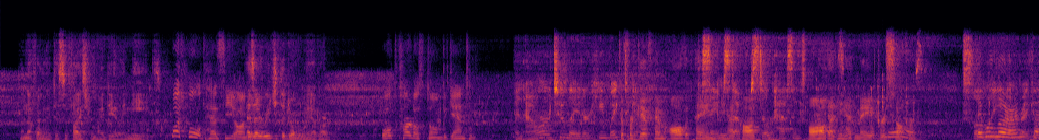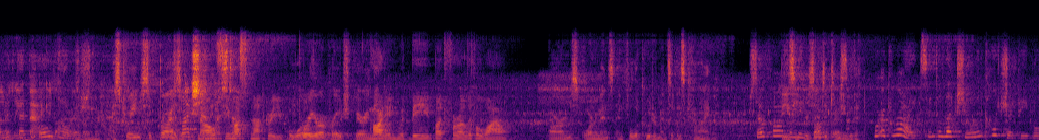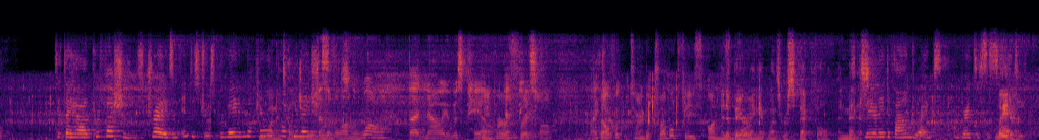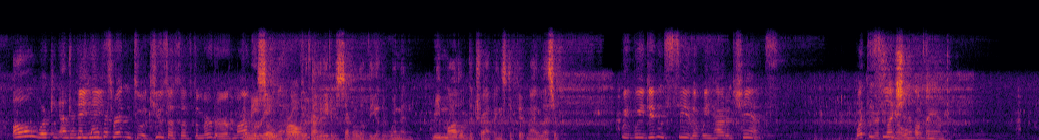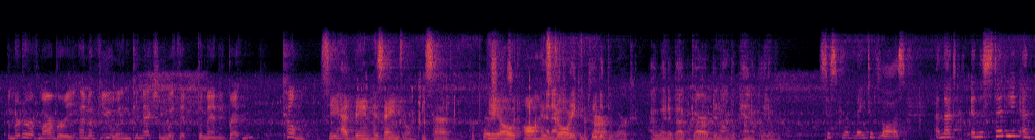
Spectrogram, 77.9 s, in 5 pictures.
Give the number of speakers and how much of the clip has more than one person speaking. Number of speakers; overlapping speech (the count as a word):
five, about 36%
